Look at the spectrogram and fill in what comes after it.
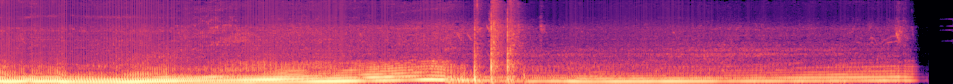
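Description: Turbocharged VW Polo GTI engine with water-methanol injection accelerating hard away, its note climbing steadily. About five seconds in there is a short crackle at the gear change. After it the note climbs again more quietly as the car pulls away into the distance, and the sound cuts off abruptly near the end.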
